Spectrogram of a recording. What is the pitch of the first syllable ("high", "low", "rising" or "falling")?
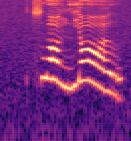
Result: falling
